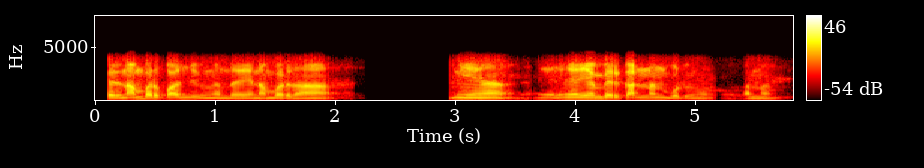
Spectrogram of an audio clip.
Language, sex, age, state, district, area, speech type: Tamil, male, 30-45, Tamil Nadu, Madurai, urban, conversation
